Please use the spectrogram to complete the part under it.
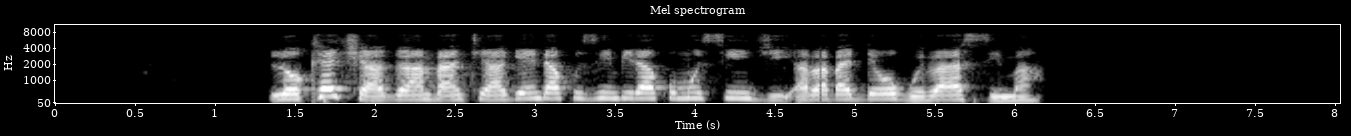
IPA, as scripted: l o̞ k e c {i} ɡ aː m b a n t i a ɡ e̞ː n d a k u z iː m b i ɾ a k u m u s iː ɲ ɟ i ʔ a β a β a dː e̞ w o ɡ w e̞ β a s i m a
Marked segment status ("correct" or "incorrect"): incorrect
